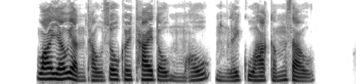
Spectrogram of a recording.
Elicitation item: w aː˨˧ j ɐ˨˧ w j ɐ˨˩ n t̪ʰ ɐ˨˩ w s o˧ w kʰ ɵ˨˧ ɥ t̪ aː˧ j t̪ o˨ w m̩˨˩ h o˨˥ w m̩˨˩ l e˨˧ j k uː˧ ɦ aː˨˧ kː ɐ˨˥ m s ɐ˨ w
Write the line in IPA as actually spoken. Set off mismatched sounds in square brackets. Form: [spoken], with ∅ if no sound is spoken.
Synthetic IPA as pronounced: w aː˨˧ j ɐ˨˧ w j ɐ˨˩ n t̪ʰ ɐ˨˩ w s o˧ w kʰ ɵ˨˧ ɥ [t̪ʰ] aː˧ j t̪ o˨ w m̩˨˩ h o˨˥ w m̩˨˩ l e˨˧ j k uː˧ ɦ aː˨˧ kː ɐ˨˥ m s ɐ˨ w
